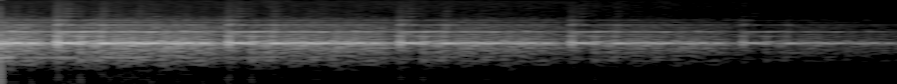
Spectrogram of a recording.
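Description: Closing bars of ambient electronic background music: a single held synth tone with a soft tick repeating about once a second, fading out.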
